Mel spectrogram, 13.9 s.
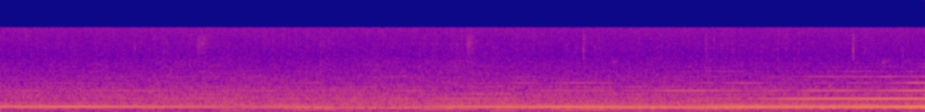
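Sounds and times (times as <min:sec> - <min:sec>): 
noise: 0:00.0 - 0:13.8
tornado siren: 0:00.0 - 0:13.8
clarinet notes: 0:08.3 - 0:13.8.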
